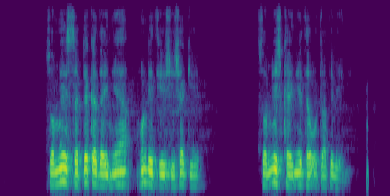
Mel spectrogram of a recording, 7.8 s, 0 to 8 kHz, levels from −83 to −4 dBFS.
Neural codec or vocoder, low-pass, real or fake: vocoder, 22.05 kHz, 80 mel bands, WaveNeXt; 7.2 kHz; fake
